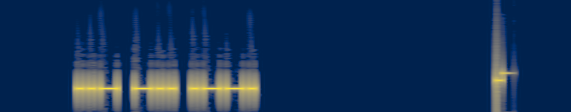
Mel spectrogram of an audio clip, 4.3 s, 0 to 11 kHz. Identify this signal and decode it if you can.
Morse code, heard as a keyed tone, about 28 wpm, 700 Hz. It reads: UDP
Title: USA Call Sign Postfixes - 3 Letters 28wpm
